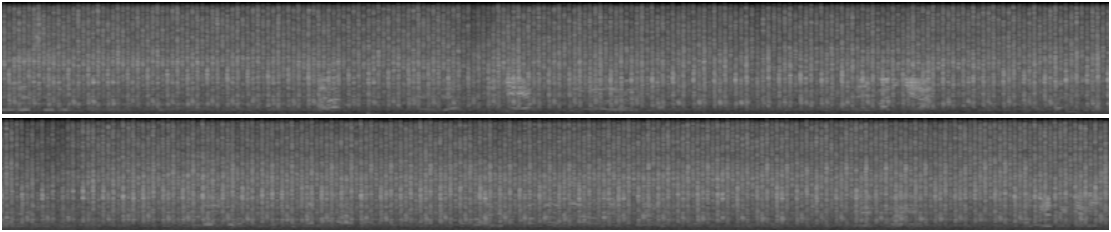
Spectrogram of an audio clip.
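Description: A tractor engine idles with a steady, rapid chugging.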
